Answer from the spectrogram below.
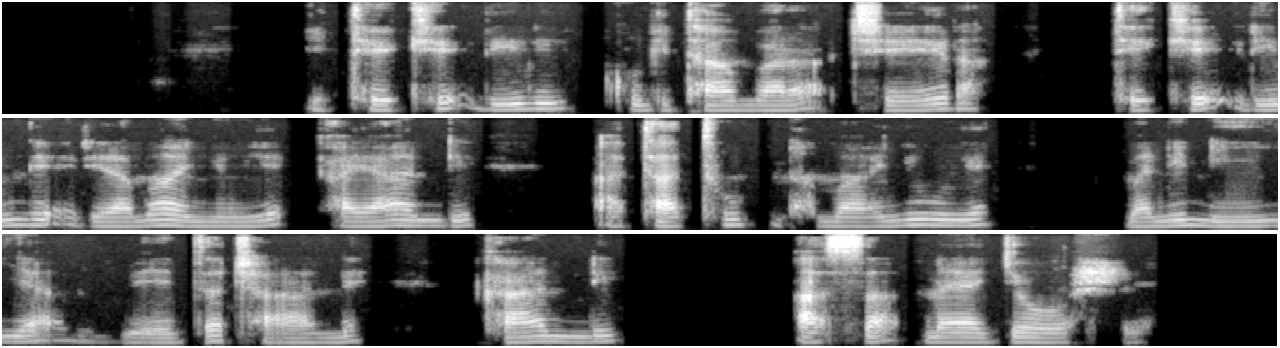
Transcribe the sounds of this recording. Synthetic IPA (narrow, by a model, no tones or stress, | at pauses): itʰe̞kʰe̞ɾiɾikʰuɡitʰaːmbaɾa̰t͡ʃe̞ːɾa | tʰe̞kʰe̞ɾimŋe̞ɾiɾamaɲuje̞ajaːndi | a̰tʰatʰun̥hamaɲuje̞ | maniniɲame̞ːzat͡ʃa̰ːne̞ | kʰaːndi | asanajaɟo̞ːʃe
